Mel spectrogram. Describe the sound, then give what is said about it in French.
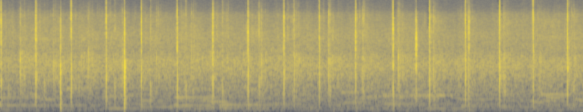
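Sparse audience clapping rises from a Christmas evening gathering. Many individual sharp hand claps come at irregular spacing, fairly faint overall, with one slightly louder clap early on. “Acclamons-lui fort ce soir. Très fort.”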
